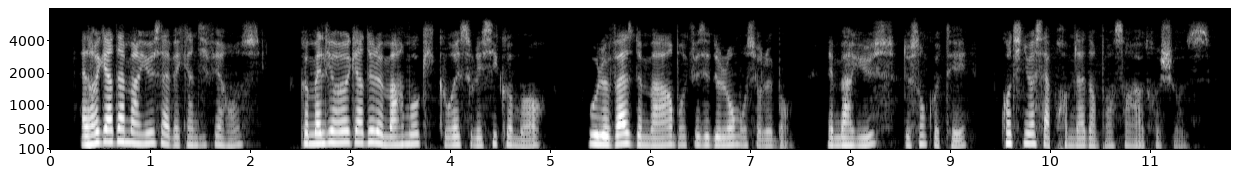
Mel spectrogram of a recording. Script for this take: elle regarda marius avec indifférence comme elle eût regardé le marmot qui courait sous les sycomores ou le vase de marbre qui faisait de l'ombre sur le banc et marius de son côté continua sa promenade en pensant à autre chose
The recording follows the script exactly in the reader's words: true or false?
false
